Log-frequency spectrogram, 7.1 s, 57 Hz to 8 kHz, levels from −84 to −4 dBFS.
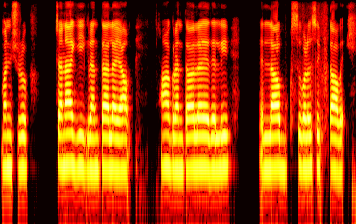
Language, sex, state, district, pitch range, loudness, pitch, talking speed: Kannada, female, Karnataka, Bellary, 190-200 Hz, -15 LUFS, 195 Hz, 75 wpm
